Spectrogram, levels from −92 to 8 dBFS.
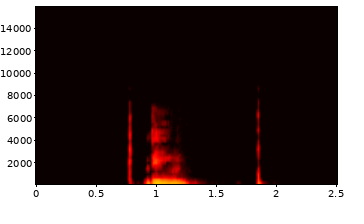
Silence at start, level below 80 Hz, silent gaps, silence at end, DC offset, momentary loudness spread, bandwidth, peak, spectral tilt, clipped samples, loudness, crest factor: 0.9 s; -78 dBFS; 1.72-1.81 s; 0.65 s; under 0.1%; 22 LU; 7 kHz; -22 dBFS; -8 dB/octave; under 0.1%; -36 LUFS; 20 dB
